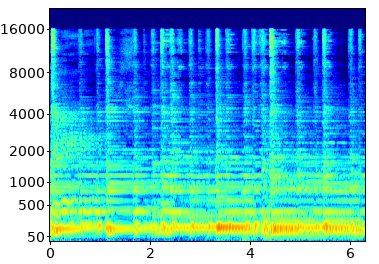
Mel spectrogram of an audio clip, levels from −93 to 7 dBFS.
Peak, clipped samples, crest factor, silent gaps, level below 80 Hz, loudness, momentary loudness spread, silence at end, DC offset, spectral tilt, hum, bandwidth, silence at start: -10 dBFS; under 0.1%; 16 dB; none; -56 dBFS; -26 LUFS; 7 LU; 0 s; under 0.1%; -6.5 dB/octave; none; 16.5 kHz; 0 s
